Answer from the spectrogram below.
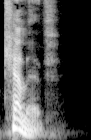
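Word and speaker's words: kelev (כלב): The Hebrew word for dog is kelev. As Hebrew has no vowels, the word is actually spelled K-L-V. Those three letters can also be pronounced as kalev, which means like the heart.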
